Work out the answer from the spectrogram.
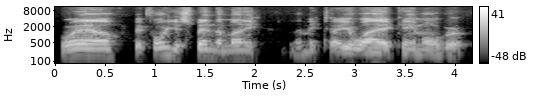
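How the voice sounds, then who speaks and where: A man's voice: medium pitch, lively intonation, moderate pace, a little mellow, a little hiss or hum, lightly acted. A man playing a pompous, flustered middle-aged bachelor uncle in an old-time radio comedy, exasperated and hemming and hawing. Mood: nervous hedging.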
